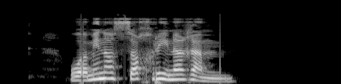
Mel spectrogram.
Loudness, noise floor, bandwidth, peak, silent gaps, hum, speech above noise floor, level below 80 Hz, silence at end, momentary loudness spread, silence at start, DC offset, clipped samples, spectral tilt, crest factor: -12 LUFS; -84 dBFS; 9.6 kHz; 0 dBFS; none; none; 72 dB; -44 dBFS; 1.1 s; 10 LU; 0.7 s; under 0.1%; under 0.1%; -4 dB/octave; 14 dB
